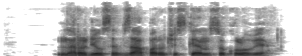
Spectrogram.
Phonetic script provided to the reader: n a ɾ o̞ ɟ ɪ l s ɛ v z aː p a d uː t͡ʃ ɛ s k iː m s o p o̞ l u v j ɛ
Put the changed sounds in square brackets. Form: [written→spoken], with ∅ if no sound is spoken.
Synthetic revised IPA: n a ɾ o̞ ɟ ɪ l s ɛ v z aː p a d [uː→u] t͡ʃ ɛ s k [iː→ɛː] m s o [p→k] o̞ l [u→o] v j ɛ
